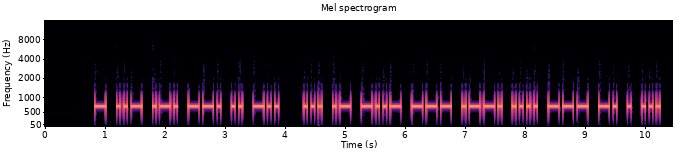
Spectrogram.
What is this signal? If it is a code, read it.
Morse code, heard as a keyed tone, about 20 wpm, 700 Hz. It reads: TURGID SAXOPHONES
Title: Pangram Challenge v2 - 20wpm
